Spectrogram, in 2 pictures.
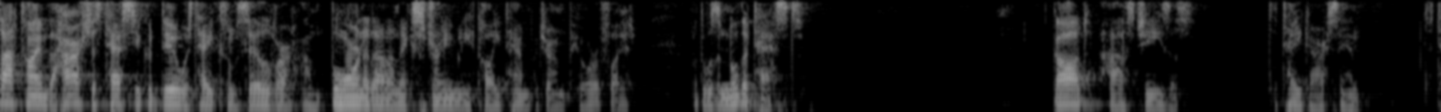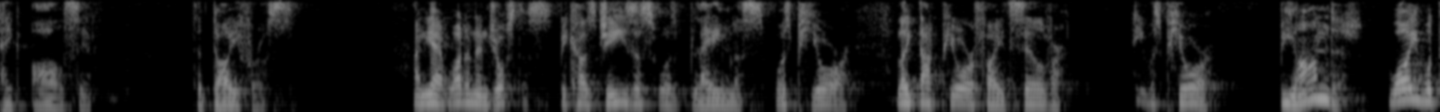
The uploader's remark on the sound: Recorded live in Liberty Church in 2019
